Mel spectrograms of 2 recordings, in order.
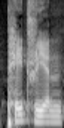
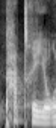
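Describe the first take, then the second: First: Patreon said the English way, PET-ree-on; English pronunciation. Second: Patreon said the German way, PAT-re-o, falling; German pronunciation. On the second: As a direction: patreon read out letter by letter in German. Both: Shown as a demonstration.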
